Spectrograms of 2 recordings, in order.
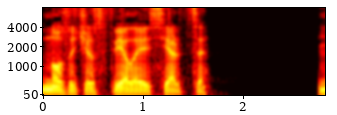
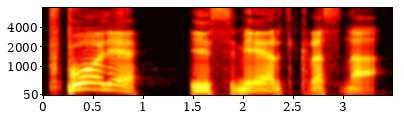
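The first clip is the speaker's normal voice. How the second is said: put-on old robber; 7 semitones higher, much slower than usual. Old robber adds a proverb.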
